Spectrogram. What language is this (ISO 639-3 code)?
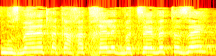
heb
